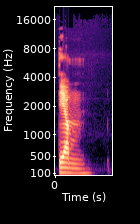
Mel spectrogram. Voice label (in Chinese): "diam7", 潮州话; 橄欖尻川——坐毋惦; 潮阳; 坐不住、坐立不安; 俗语; 歇后语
